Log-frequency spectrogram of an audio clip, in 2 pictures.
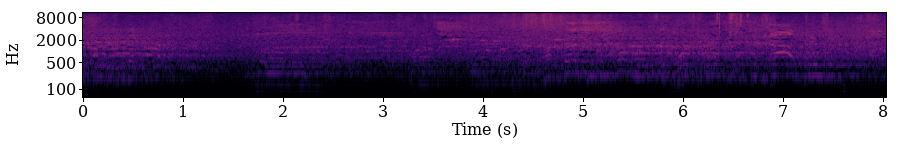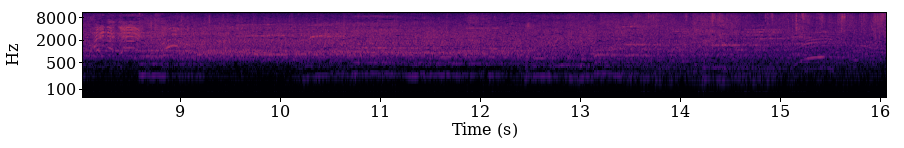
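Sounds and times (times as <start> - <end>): crowd cheering and shouting: 7.9 - 15.6.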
